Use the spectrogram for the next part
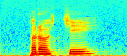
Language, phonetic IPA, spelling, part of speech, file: Czech, [ˈprocɪ], proti, noun / preposition, Cs-proti.ogg
- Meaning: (noun) con (disadvantage); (preposition) 1. against (in a contrary direction) 2. opposite (facing, or across from)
